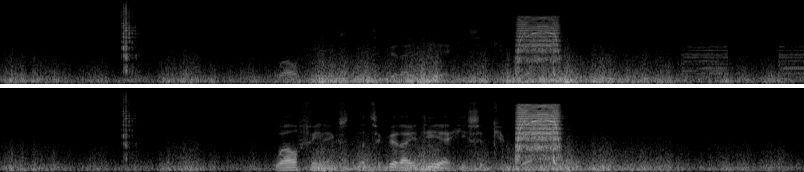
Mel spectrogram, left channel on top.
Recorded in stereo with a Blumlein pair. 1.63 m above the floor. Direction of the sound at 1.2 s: 20° left.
